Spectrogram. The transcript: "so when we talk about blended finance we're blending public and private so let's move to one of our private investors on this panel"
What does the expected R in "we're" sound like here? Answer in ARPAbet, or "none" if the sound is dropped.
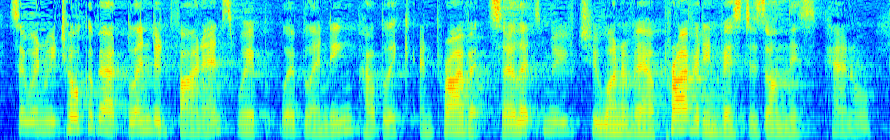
W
